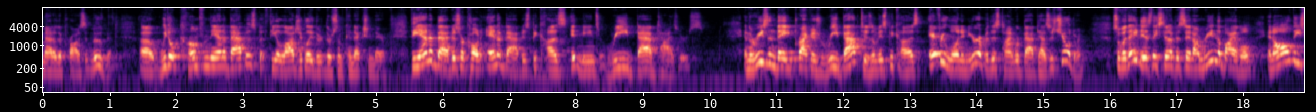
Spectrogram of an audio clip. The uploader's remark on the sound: Sermon preached at East Frankfort Baptist Church on February 14, 2021 during morning worship.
